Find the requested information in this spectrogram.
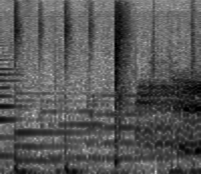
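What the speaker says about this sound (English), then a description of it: "it sounds like a sheep in there." Sheep bleating in the Cat Detective Albert Wilde video game comes as a few short, nasal bleats with a faint, wavering tone under them. A soft steady background runs throughout.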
